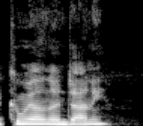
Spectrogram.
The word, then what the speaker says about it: Kumail Nanjiani: Kumail Nanjiani. Is that, did I say it right? – Yeah, Kumail Nanjiani.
